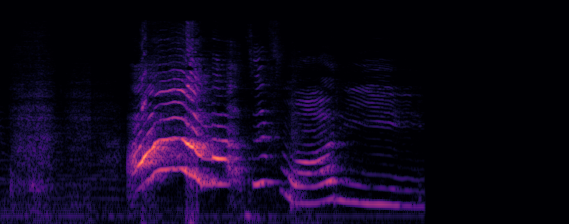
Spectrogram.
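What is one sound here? A young woman screams loudly with her mouth wide open.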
